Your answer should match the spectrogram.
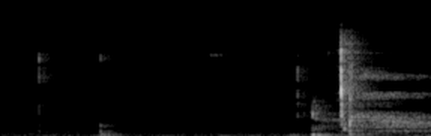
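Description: A single sharp computer mouse click about one and a half seconds in, advancing the slide, with a short fainter tail after it; the rest is near silence.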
